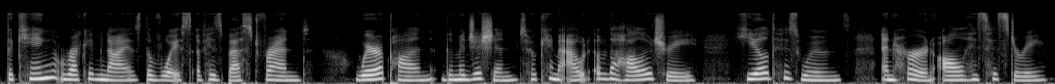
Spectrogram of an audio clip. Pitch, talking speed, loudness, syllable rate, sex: 215 Hz, 155 wpm, -17 LUFS, 4.2 syllables/s, female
